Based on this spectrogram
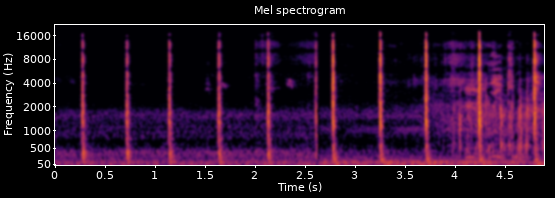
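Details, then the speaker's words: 2010 Chevy Impala blowing cold on passenger side and warm on driver side; with key on, blend door actuator behind the dash clicks sharply, steadily about twice a second, felt by hand as the clicking source. "Put your hand on it back here and you can feel is definitely this actuator right here that's clicking."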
